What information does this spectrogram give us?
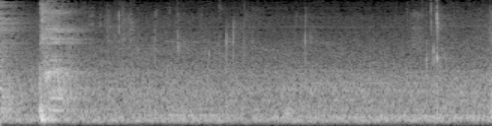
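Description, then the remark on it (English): A single short, sharp cough into the microphone near the start, then only a steady low background hiss for the rest of the moment. “And a cough.”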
